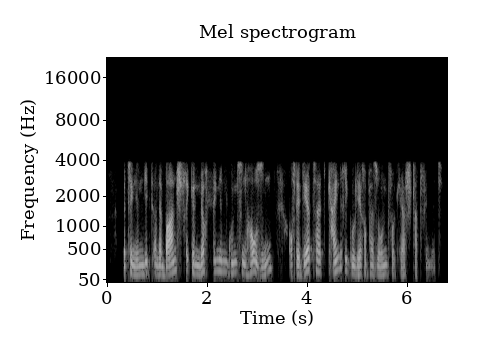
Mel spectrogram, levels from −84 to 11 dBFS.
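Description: Throughout, the speech has that rough, slightly synthetic G.729 sound, capped at 4 kHz and plainly damaged, which fits an 8 kbit/s stream. At 2.03 to 2.17 s, and again at 4.83 to 4.88 s just after "auf der derzeit kein", you hear VoIP packet loss concealed by the speech codec: the decoder stretches the last sound into a fading buzzy tone or coloured noise, covering about 90 ms and then 30 ms.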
